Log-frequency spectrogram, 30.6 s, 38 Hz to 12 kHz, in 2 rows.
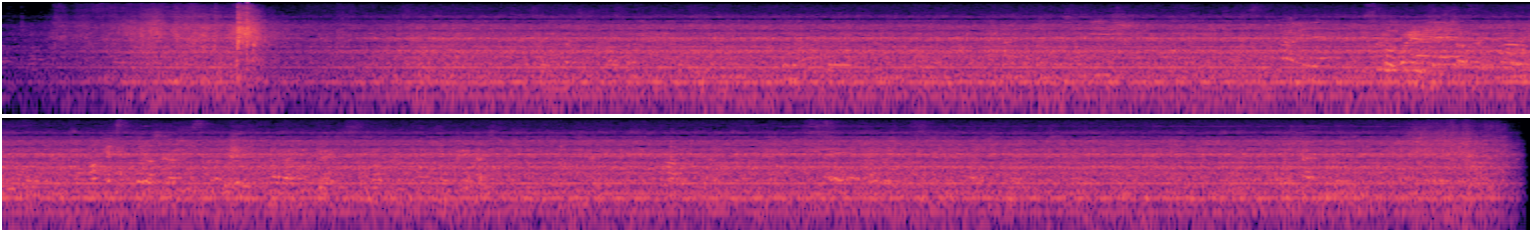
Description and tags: corridor drone 181210
18.12.2010: about 12.30. The School of Humanistics and Journalism on Kutrzeby St in Poznan. the corridor on 3 floor in the new building. the drone of coffeemachine and drinks machine.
